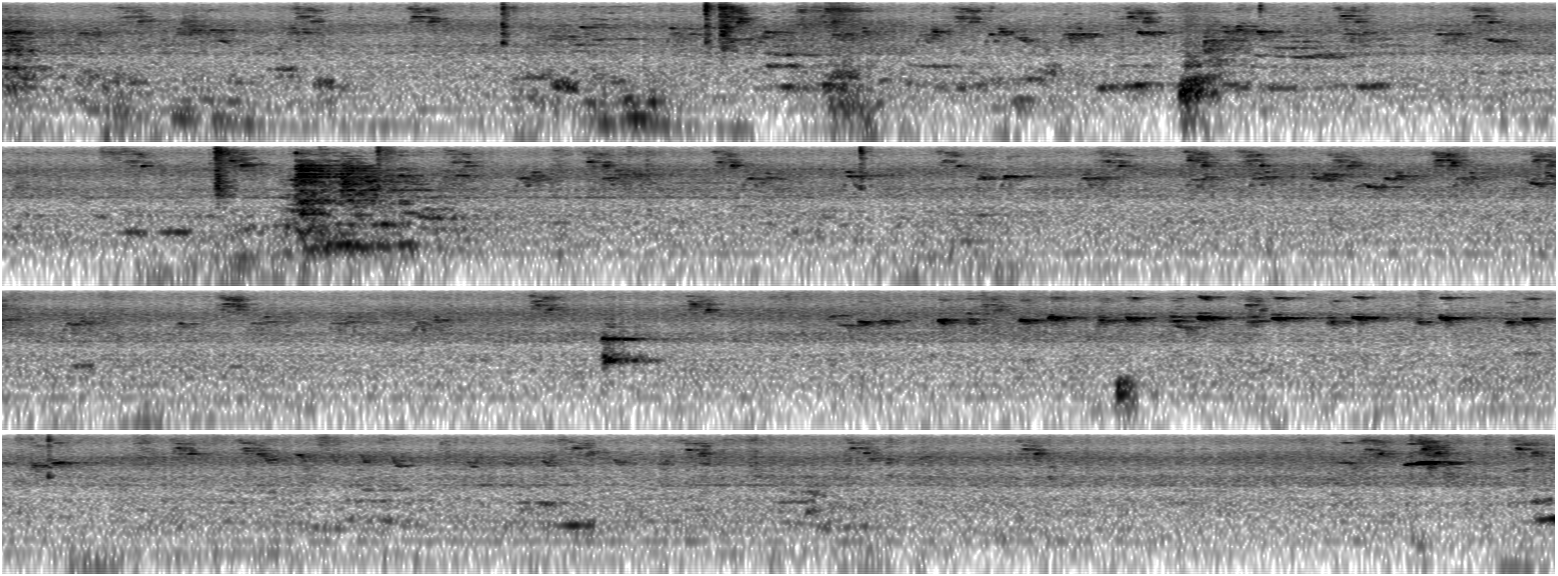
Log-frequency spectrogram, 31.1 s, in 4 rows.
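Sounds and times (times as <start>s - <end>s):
faint rapid bird chirping: 0.0s - 31.0s.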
